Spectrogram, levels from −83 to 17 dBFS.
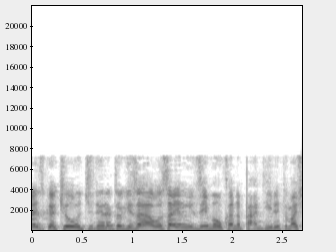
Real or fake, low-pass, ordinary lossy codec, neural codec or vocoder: fake; none; none; codec, 16 kHz, 1.1 kbps, Voila-Tokenizer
